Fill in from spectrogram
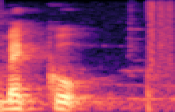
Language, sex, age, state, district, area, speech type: Kannada, male, 45-60, Karnataka, Bangalore Urban, urban, read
